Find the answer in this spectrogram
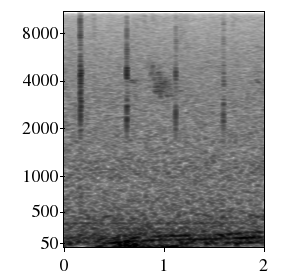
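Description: Quiet outdoor ambience: a steady low rumble with light, sharp ticks about twice a second and faint chirps.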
